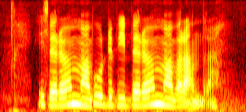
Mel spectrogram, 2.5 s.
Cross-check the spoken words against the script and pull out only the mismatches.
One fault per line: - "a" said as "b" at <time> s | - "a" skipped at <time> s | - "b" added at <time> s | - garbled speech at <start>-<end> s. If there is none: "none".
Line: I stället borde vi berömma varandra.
- "stället" said as "berömma" at 0.4 s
